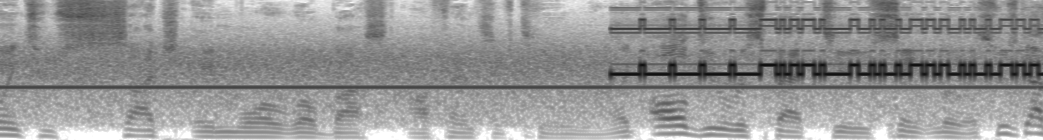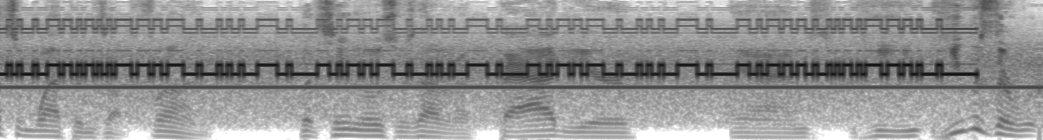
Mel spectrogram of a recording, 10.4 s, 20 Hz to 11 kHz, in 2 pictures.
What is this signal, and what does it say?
RTTY (50 baud, 450 Hz shift), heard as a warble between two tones, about 2050 Hz centre, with a steady whistle near 1320 Hz and speech in English. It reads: CQ CQ CQ DE OK5N OK5N OK5N PSE K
